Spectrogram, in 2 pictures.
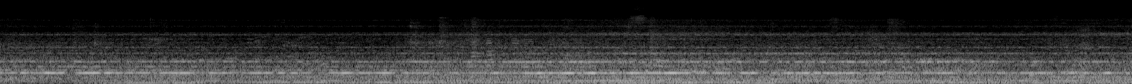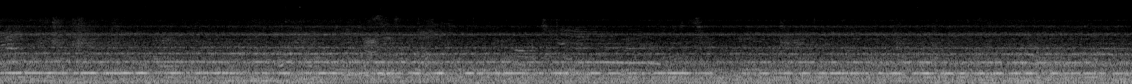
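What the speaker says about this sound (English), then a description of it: "We're on the steepest and highest railway in Europe right now." Jungfraujoch mountain railway train climbing steeply through snowy Swiss Alps, a steady loud rumble of wheels on rails with sustained motor whine and tonal hum, continuous for the whole stretch with no talk.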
